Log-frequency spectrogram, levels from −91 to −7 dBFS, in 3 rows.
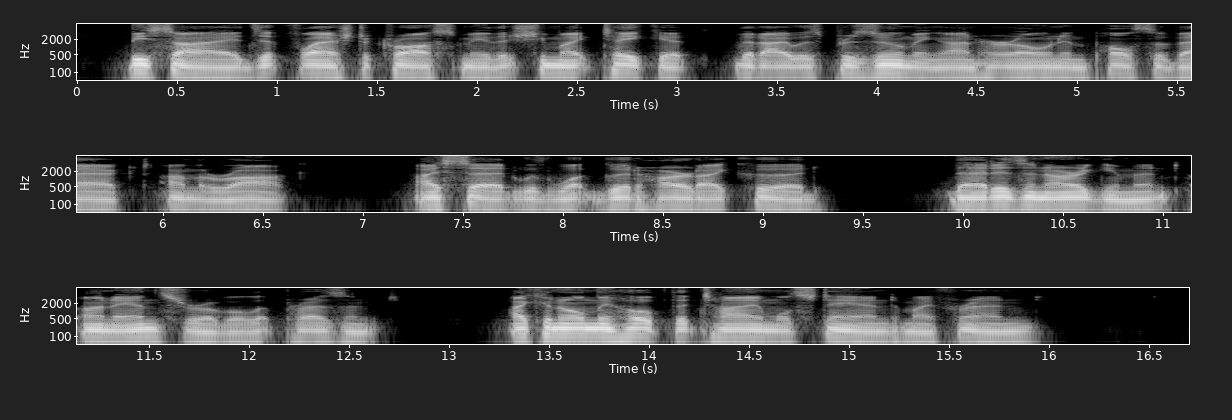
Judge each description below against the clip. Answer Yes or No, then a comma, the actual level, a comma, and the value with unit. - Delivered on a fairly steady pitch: No, average, 3.2 semitones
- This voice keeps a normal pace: Yes, average, 170 wpm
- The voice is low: Yes, very low, 85 Hz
